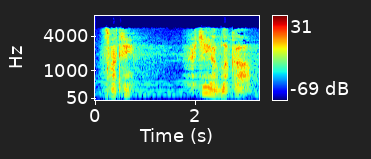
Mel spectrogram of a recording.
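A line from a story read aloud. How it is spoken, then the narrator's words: Quiet, soft. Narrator (Russian): Она тихо так сказала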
